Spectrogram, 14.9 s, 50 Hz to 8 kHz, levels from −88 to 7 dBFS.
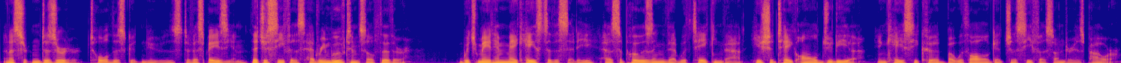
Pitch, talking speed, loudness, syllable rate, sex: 110 Hz, 185 wpm, -20 LUFS, 4.9 syllables/s, male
